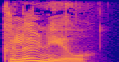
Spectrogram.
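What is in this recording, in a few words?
"colonial", British English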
